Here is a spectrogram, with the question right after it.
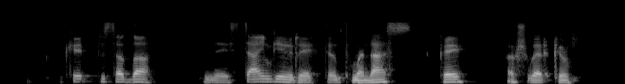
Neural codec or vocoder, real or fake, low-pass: codec, 16 kHz, 1 kbps, X-Codec, HuBERT features, trained on general audio; fake; 7.2 kHz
